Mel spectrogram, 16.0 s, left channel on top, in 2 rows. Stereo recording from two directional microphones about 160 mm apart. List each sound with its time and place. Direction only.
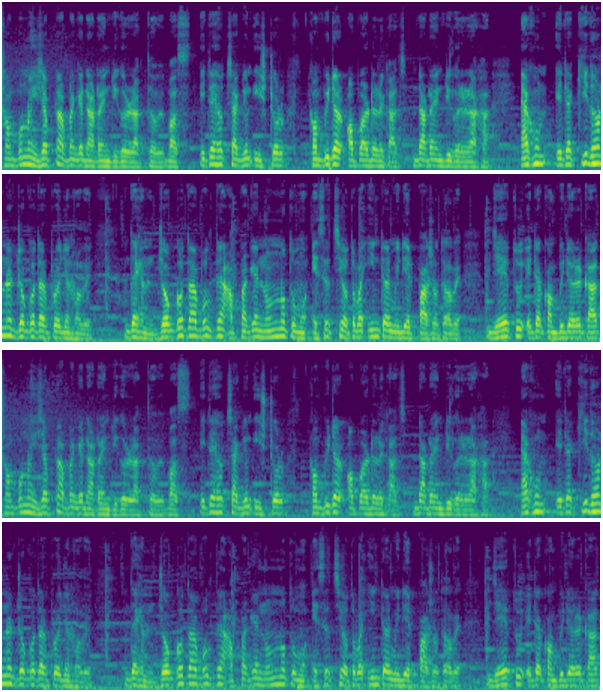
0.0 s speech: 5° left (ahead or behind)
9.6 s speech: 5° left (ahead or behind); by 11.4 s 25° left (ahead or behind)
11.4 s speech: 10° left (ahead or behind)
12.1 s speech: 15° left (ahead or behind)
